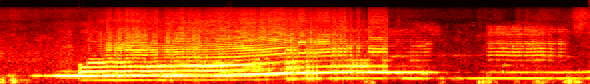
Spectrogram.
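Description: Several voices chanting a long, held 'Om' together over a video call, not quite in unison. One voice starts and others join half a second later at different pitches, rising slightly. Most stop about three seconds in while one lower voice holds on.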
